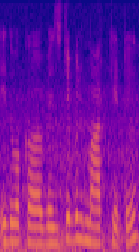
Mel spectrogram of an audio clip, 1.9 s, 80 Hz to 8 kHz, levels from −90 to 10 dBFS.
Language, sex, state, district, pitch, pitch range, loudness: Telugu, female, Andhra Pradesh, Visakhapatnam, 200 Hz, 190-220 Hz, -27 LUFS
